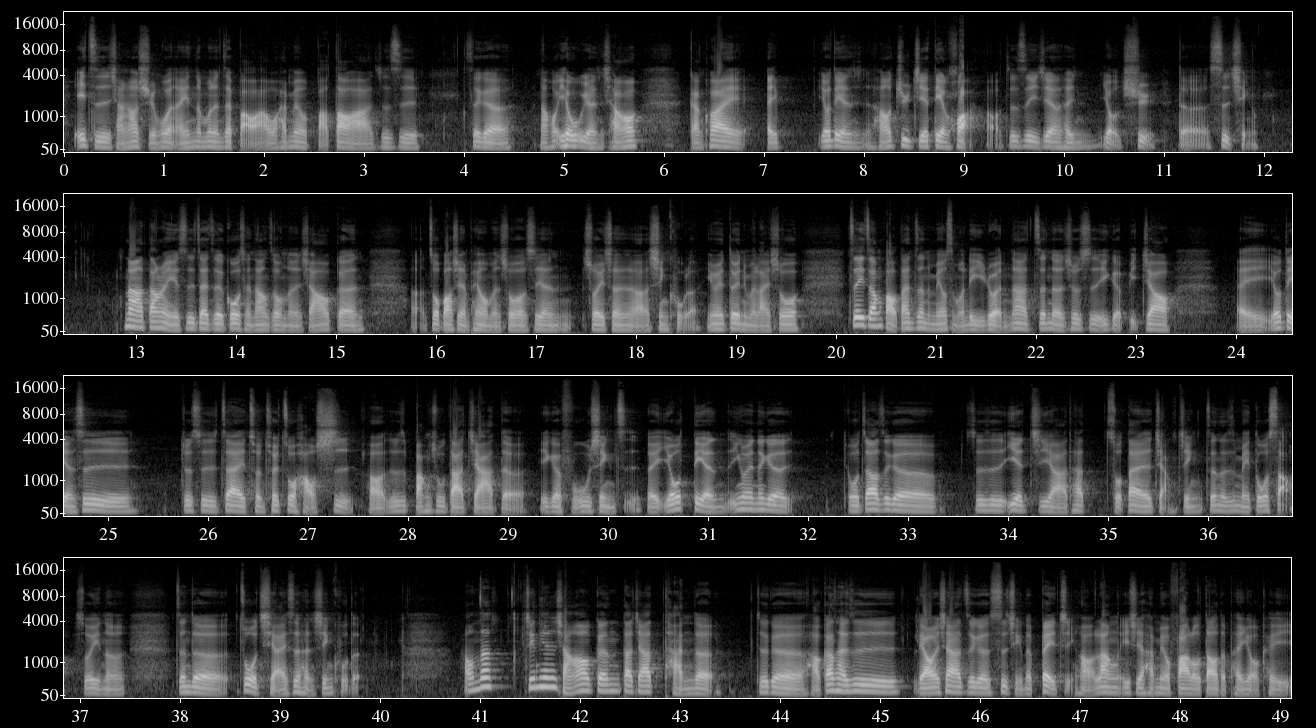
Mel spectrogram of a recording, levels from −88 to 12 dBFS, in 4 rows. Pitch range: 95-120 Hz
